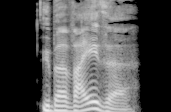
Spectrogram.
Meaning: inflection of überweisen: 1. first-person singular present 2. first/third-person singular subjunctive I 3. singular imperative
- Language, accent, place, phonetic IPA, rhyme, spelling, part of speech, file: German, Germany, Berlin, [ˌyːbɐˈvaɪ̯zə], -aɪ̯zə, überweise, verb, De-überweise.ogg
